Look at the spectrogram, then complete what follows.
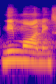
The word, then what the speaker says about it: mnemonics: that as a mnemonics so m will be silent here it will be pronounced as what mnemonics that will going to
